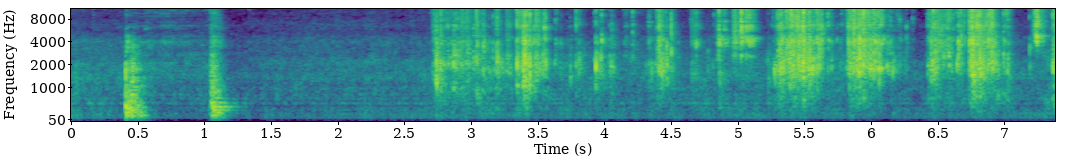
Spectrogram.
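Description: Frozen Ore-Ida extra crispy crinkle-cut fries are poured into a foil-lined Nordic Ware stovetop kettle smoker, starting with two sharp knocks and then a loud, rattling crunchy tumble in uneven bursts.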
